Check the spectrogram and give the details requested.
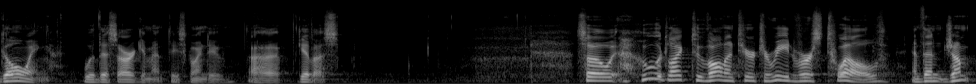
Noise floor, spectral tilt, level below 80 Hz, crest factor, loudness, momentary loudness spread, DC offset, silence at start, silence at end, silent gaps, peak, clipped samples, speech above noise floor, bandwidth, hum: -65 dBFS; -4.5 dB/octave; -76 dBFS; 22 dB; -29 LUFS; 19 LU; under 0.1%; 0 s; 0.05 s; none; -8 dBFS; under 0.1%; 36 dB; 17 kHz; none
